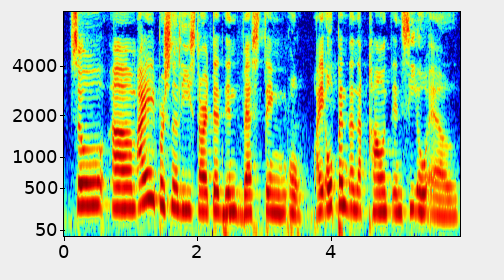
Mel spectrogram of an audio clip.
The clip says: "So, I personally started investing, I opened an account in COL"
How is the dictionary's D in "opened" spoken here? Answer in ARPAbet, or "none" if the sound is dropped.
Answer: D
